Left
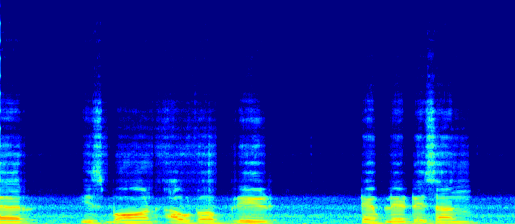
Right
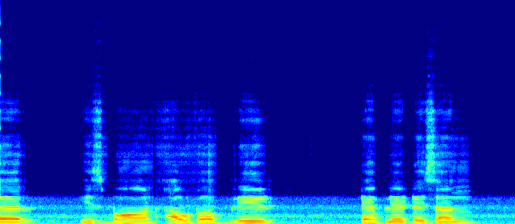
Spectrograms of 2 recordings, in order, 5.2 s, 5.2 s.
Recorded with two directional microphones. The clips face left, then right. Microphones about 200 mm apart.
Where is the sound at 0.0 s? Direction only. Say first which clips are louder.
Right 5 dB; 50° right (ahead or behind).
